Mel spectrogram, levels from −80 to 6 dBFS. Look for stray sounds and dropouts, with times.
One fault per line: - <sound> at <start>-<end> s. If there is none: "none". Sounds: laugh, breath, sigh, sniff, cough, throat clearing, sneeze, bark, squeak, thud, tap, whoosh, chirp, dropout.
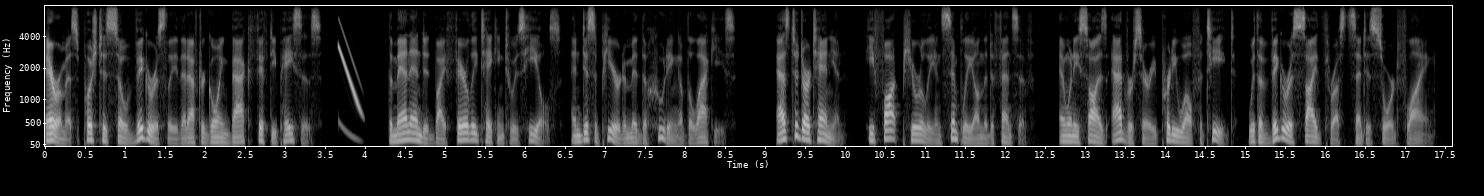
- chirp at 3.7-4.0 s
